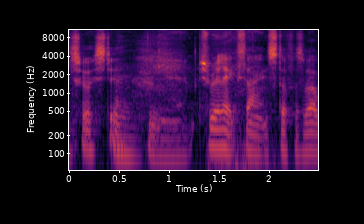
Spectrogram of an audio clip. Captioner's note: murmurs of agreement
